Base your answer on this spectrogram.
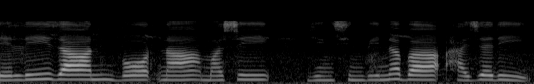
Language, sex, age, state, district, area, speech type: Manipuri, female, 45-60, Manipur, Kangpokpi, urban, read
